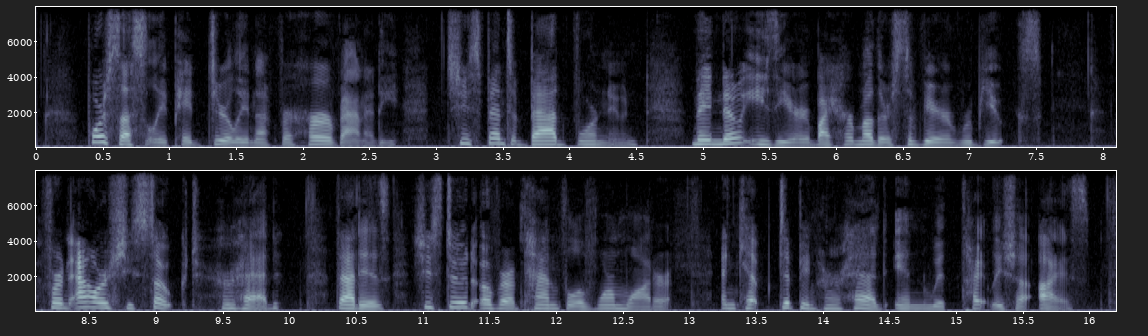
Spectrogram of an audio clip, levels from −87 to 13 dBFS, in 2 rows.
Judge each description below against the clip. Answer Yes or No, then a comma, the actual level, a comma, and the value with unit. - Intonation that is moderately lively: Yes, average, 4.1 semitones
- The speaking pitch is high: Yes, high, 195 Hz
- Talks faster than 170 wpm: Yes, average, 180 wpm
